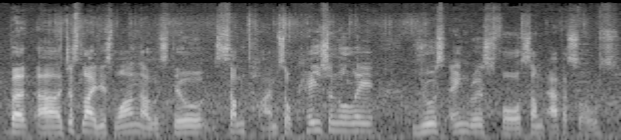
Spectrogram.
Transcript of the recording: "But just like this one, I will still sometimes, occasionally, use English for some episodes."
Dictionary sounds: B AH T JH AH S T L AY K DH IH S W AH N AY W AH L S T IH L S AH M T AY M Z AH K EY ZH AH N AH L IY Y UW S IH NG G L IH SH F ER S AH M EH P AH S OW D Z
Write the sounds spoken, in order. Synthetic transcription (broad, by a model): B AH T JH AH S T L AY K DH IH S W AH N AY W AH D S T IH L S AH M T AY M S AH K EY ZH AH N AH L IY Y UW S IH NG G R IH S F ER S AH M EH P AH S OW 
